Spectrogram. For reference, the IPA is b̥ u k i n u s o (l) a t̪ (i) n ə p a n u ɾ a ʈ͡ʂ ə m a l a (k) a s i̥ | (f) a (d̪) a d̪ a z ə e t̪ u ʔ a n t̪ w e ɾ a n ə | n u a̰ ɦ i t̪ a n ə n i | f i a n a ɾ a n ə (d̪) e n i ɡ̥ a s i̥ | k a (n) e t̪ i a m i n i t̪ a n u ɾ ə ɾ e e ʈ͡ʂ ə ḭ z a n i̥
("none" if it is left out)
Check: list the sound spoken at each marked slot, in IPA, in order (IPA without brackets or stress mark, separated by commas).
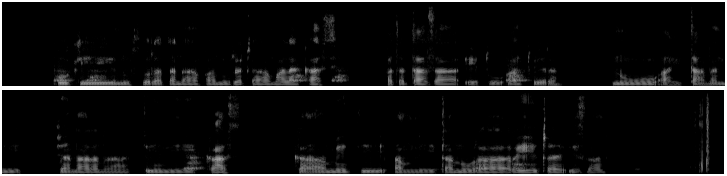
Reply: ɾ, a, ɡ, f, t̪, t̪, m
